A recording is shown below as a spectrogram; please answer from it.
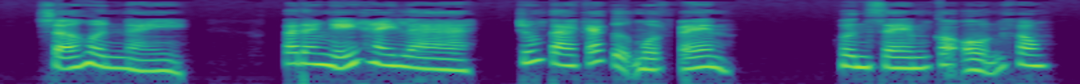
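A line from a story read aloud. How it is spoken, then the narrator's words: Frowning question. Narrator (Vietnamese): Hồ Duyệt khẽ nhíu hai hàng mày và hỏi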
